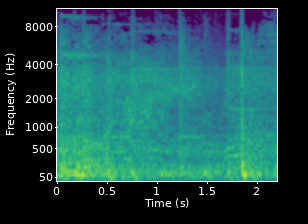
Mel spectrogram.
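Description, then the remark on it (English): Basketball three-point shots by Lonzo Ball from the right and left wings dropping through the net amid a run of sharp thumps and bounces, with a sharper, louder hit near the end over a steady background hum. No one speaks. “That is the sound of Lonzo Ball apparently draining trays from the right wing, left wing.”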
